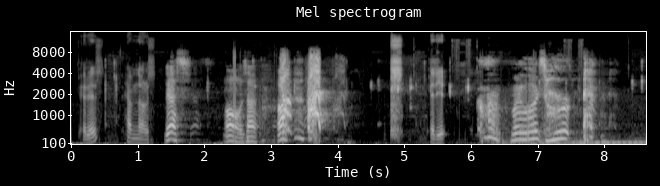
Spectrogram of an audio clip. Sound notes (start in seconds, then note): 3.2 screaming; 4.6 snicker; 7.6 cough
